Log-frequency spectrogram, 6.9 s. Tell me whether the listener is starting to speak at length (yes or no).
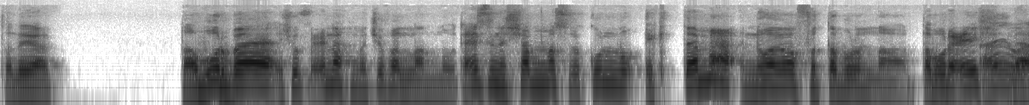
yes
